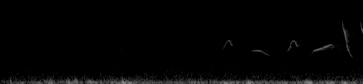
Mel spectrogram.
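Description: Northern Cardinal giving clear whistled slurs, first rising then steep, fast downswept notes like laser zaps, over a steady low rumble.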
